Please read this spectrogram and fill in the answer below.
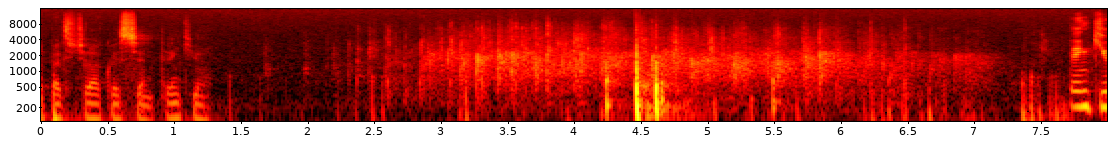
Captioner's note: applause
